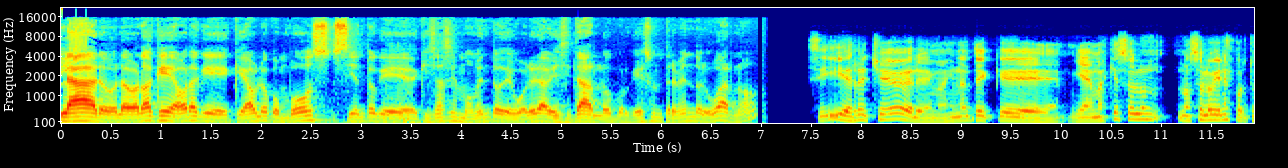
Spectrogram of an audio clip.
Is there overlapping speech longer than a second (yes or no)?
no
